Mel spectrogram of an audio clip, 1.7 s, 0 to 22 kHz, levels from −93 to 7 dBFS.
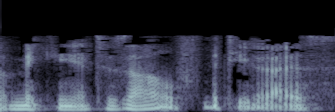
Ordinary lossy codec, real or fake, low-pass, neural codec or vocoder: MP3, 24 kbps; fake; 7.2 kHz; codec, 16 kHz, 1.1 kbps, Voila-Tokenizer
